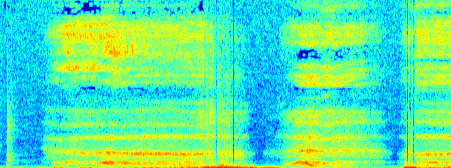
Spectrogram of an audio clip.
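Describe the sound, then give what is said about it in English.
A voice imitates deep, bellowing breaths: two long, rough exhales with a low rumble and breathy hiss, separated by a brief pause, and a third starting at the end. “like just deep bellowing kind of breaths.”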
